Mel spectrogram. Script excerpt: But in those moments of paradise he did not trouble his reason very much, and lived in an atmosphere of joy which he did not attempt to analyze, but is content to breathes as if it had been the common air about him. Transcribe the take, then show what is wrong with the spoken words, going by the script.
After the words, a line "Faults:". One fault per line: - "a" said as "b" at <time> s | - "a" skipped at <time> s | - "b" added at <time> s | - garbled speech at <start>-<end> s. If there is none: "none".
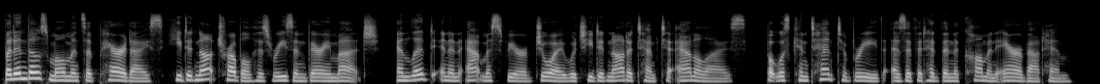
But in those moments of paradise he did not trouble his reason very much, and lived in an atmosphere of joy which he did not attempt to analyze, but was content to breathe as if it had been the common air about him.
Faults:
- "is" said as "was" at 7.8 s
- "breathes" said as "breathe" at 8.5 s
